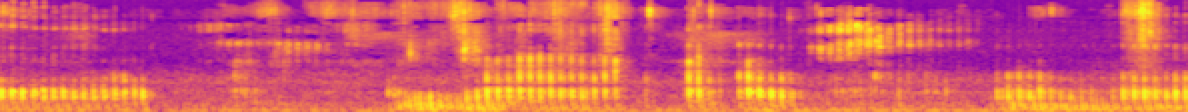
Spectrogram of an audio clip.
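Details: Ginger cat purring while playing with a blade of grass; short pulsing purr bursts interrupted by brief rustles and clicks, the rumble fading and returning several times.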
